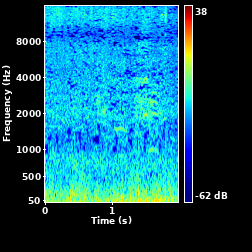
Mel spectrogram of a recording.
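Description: Sea surf washing onto the beach with wind buffeting the microphone, a steady low rumble, with a few faint short calls on top.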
